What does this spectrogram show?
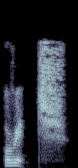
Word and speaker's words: rich: "Our English adverbs do not terminate in mong, and we pronounce the ch as if there were a t before it. We say rich."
